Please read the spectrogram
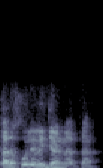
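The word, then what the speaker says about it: تدخلِ الجنةَ: mau wasol boleh bacanya tadkhulil jannata. Tadkhul Hmm. jadi tadkhulil. Sukun ketika bertemu alif lam menjadi kasro.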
